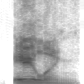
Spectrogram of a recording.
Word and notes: ailing: American English

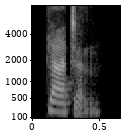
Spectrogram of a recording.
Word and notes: platan: Indian

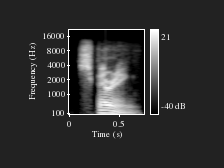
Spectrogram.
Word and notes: sparing: American English

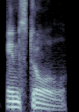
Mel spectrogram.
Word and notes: install: British English

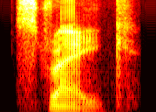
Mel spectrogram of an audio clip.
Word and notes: strake: British English

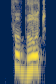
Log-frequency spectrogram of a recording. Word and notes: forebode: Indian

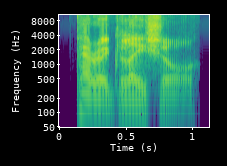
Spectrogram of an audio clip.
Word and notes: periglacial: British English

